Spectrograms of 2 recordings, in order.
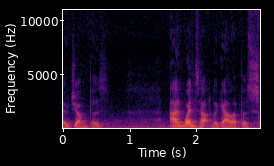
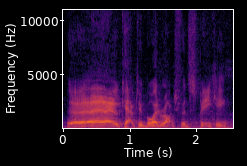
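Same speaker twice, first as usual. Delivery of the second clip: put-on Captain Boyd Rochford; 4 semitones higher than usual. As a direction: answer a late-night call, stretching out the hello. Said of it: "and the voice said".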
